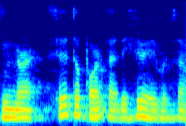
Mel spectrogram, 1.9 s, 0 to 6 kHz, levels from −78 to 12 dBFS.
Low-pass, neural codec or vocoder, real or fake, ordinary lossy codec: 5.4 kHz; codec, 16 kHz, 1 kbps, FunCodec, trained on LibriTTS, 50 frames a second; fake; AAC, 24 kbps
